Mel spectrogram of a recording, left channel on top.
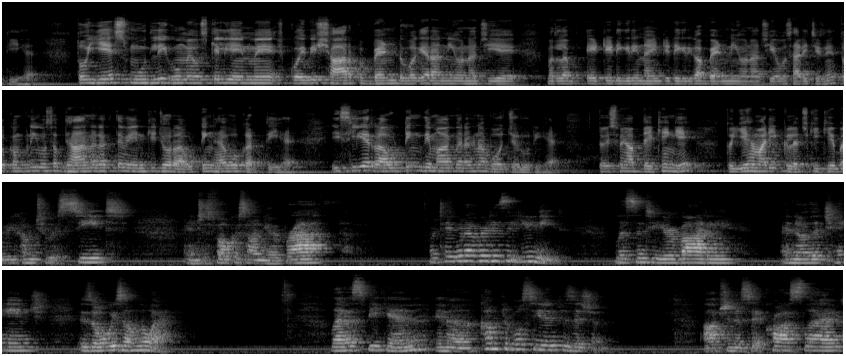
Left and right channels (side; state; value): both; different; correlation -0.01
